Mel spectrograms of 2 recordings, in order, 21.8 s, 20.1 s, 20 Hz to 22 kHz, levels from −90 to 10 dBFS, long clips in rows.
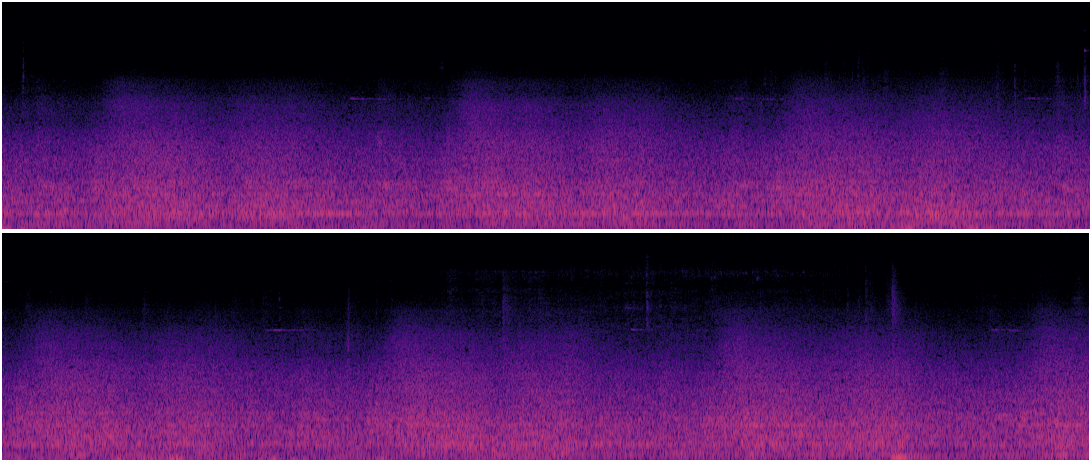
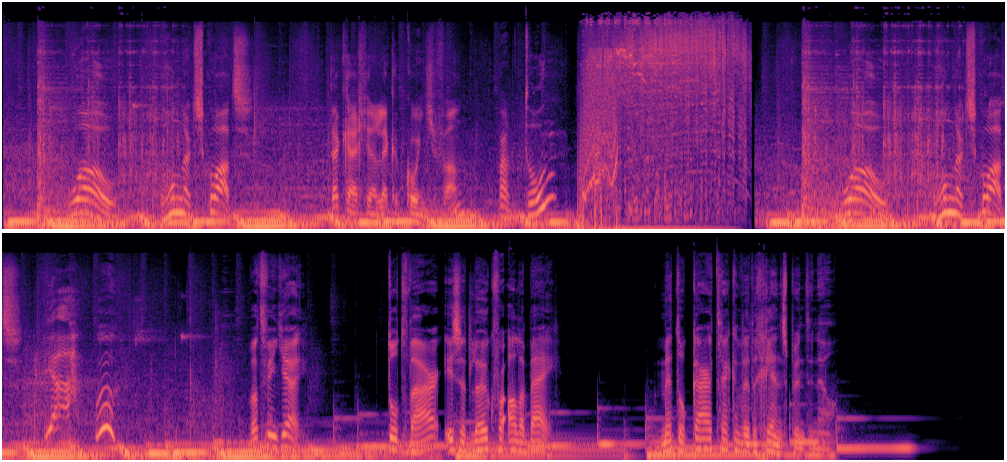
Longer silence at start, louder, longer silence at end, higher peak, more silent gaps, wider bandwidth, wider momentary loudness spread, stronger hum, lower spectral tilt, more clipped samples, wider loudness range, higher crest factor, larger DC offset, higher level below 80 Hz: about the same, 0 s vs 0 s; second, -39 LUFS vs -19 LUFS; second, 0 s vs 0.9 s; second, -24 dBFS vs -8 dBFS; neither; second, 16 kHz vs 18.5 kHz; second, 5 LU vs 8 LU; neither; about the same, -6.5 dB/octave vs -5.5 dB/octave; neither; second, 1 LU vs 4 LU; about the same, 14 dB vs 10 dB; neither; second, -50 dBFS vs -24 dBFS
